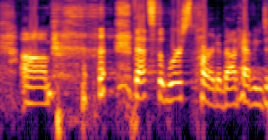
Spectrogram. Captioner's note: laughs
